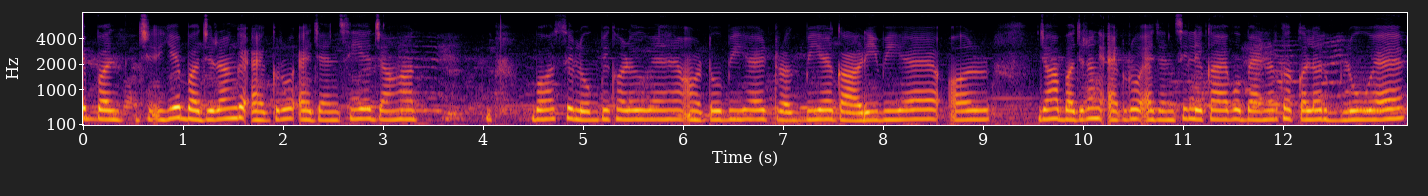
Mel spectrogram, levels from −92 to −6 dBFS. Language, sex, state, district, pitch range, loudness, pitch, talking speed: Hindi, female, Bihar, East Champaran, 225-240 Hz, -24 LUFS, 235 Hz, 165 wpm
